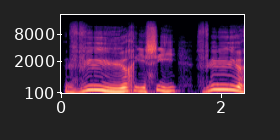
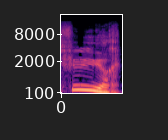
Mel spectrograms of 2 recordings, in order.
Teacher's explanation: many times before an R, the vowel sounds becomes much longer. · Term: long vowel sounds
